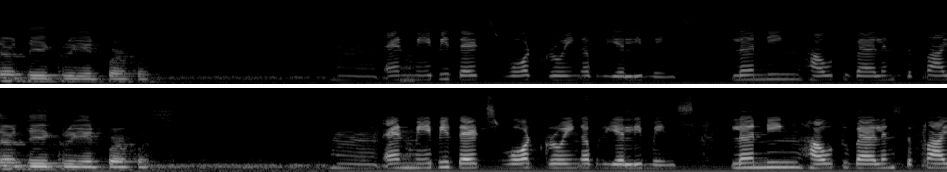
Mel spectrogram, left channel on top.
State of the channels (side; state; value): left; quieter; 13.1 dB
